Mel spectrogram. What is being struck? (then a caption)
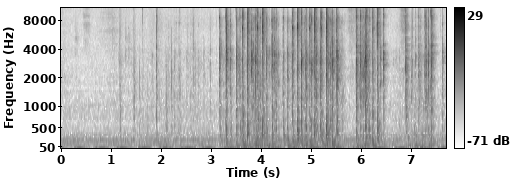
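Plastic computer keyboard. Fingertips of both hands type on a full-size black and silver plastic desktop keyboard whose keys sit on a hollow body. A few light, scattered key taps open the clip, then about three seconds in the typing turns fast and dense, with sharp, bright plastic clicks that stop almost instantly. A faint steady low hum runs underneath throughout.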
